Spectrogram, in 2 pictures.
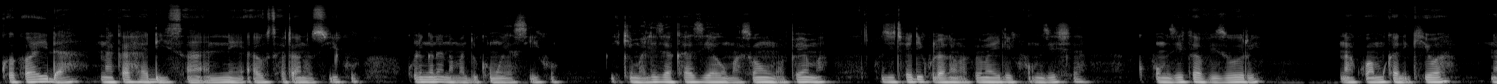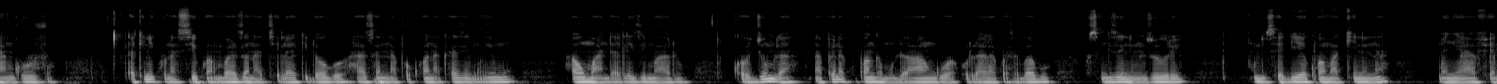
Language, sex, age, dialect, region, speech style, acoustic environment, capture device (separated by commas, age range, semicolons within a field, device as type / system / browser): Swahili, male, 18-24, Kenya - Mombasa, Kenya, relaxed, nature, mobile / Linux / Chrome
